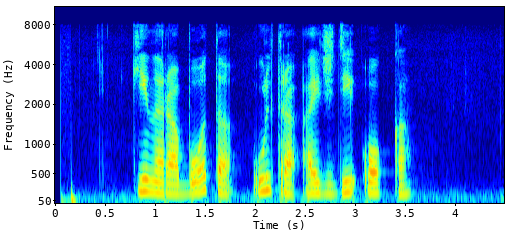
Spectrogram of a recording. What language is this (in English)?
Russian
